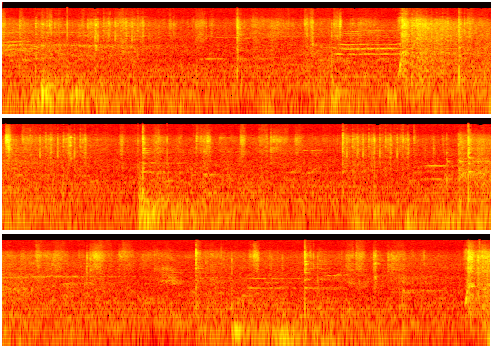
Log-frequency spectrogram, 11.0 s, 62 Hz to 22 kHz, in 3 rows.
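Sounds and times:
shoes squeaking on court: 0:00.0 - 0:08.4
arena noise: 0:00.0 - 0:11.0
racket hitting shuttlecock: 0:04.7 - 0:05.2, 0:07.0 - 0:08.1, 0:08.8 - 0:11.0.

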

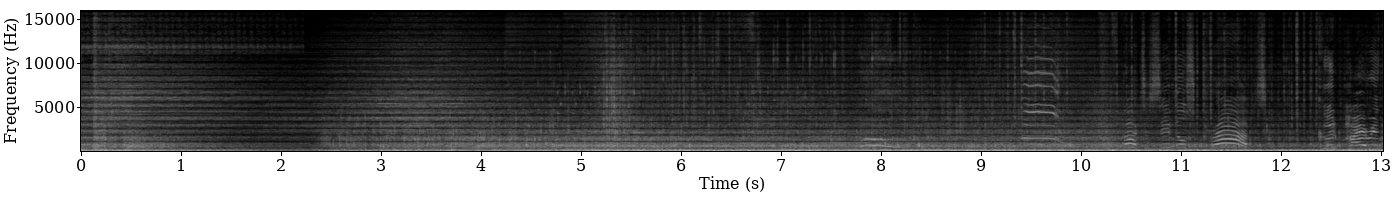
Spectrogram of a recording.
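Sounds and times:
loud low rumble: 0:00.0 - 0:13.0
squeaky rising and falling glide: 0:09.3 - 0:10.4.

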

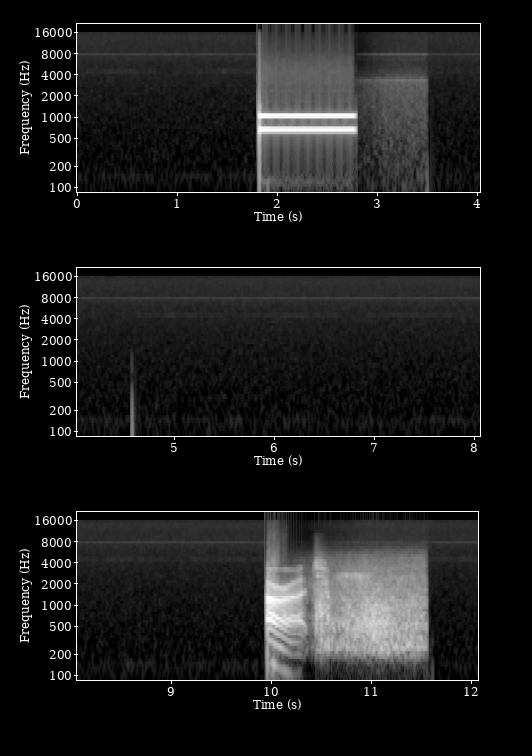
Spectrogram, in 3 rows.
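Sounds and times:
radio hiss: 0:02.8 - 0:03.6, 0:09.9 - 0:11.6
unintelligible radio voice: 0:10.0 - 0:11.0.

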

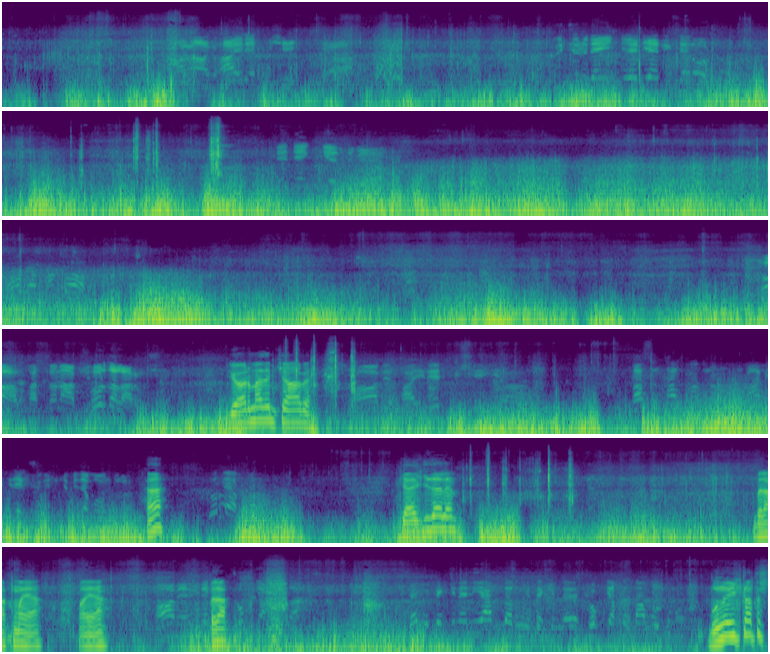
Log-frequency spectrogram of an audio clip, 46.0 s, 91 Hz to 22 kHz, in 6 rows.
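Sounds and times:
footsteps on dry grass and rocks: 0:00.0 - 0:11.1, 0:13.9 - 0:15.9, 0:17.2 - 0:23.2, 0:26.8 - 0:29.5, 0:35.6 - 0:45.9
wind buffeting microphone: 0:00.0 - 0:45.9.

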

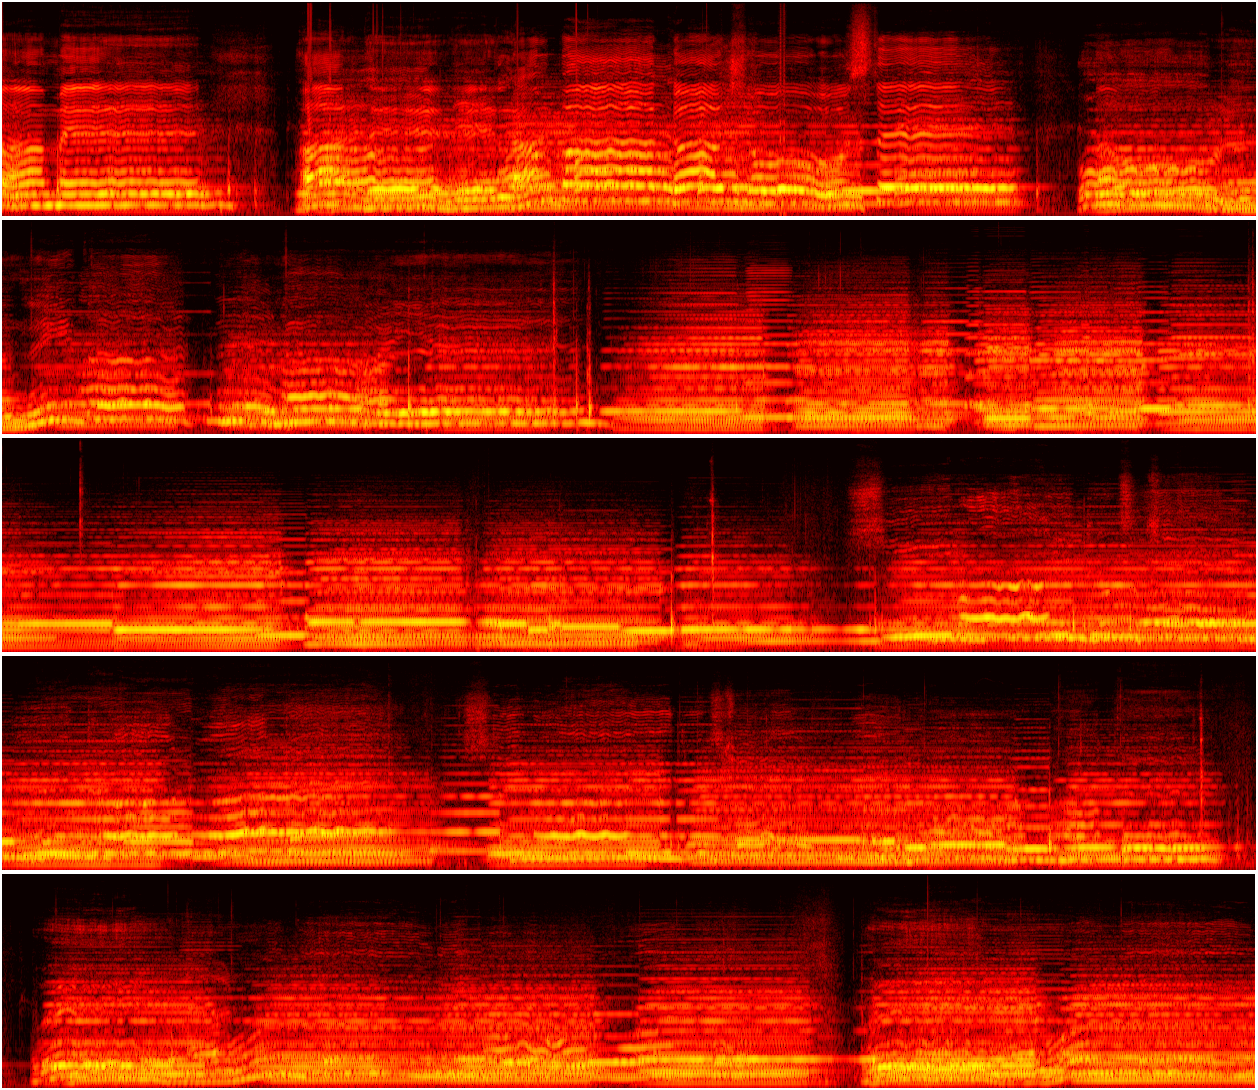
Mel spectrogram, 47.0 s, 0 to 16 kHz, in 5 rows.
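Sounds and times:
man singing: 0:00.0 - 0:14.0, 0:25.2 - 0:47.0
accordion playing: 0:00.0 - 0:47.0.

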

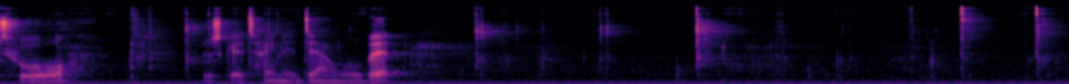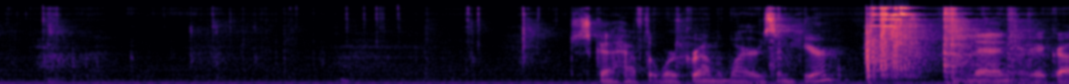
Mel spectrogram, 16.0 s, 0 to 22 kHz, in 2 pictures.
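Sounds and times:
faint low hum: 0:00.0 - 0:16.0.

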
